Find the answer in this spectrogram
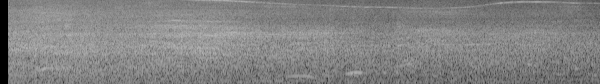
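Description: Steady outdoor traffic and vehicle noise, an even rumble and hiss, with faint voices of people talking.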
